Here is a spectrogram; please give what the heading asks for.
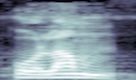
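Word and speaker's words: column: এম এর জন্য ম এবং এখানে এন এর উচ্চারণ হবে না কারণ এম এর পরে এন আছে তার মানে এন সাইলেন্ট তাহলে এর উচ্চারণ কি হল কলাম সি ও এল ইউ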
